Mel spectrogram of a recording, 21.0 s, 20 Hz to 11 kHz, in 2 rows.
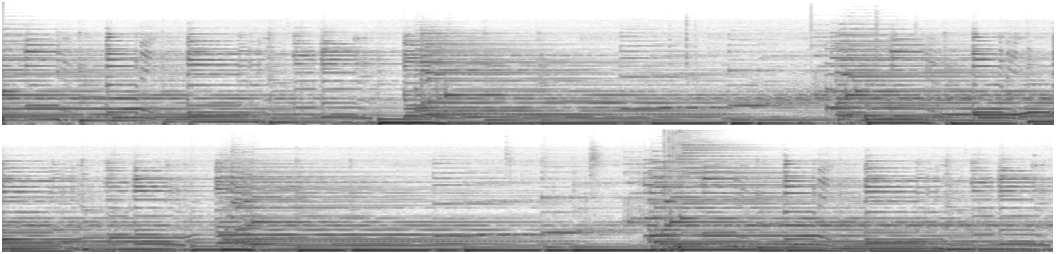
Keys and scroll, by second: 2.5-3.6 typing, 3.9 Return.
